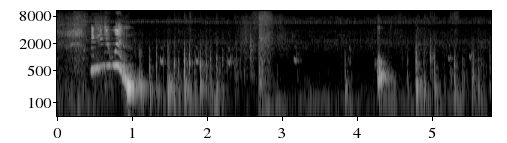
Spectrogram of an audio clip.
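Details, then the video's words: A single loud pet chinchilla scream, Knox demanding playtime, sweeping steeply downward near one second, then softer squeaks and a person speaking in a small room. "Chinchilla Scream & Squeakiest Playtime Ever"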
